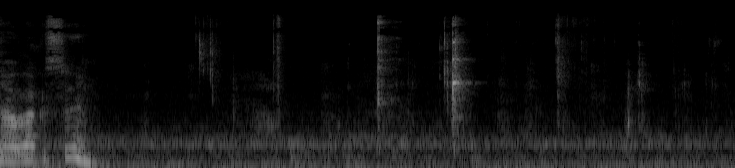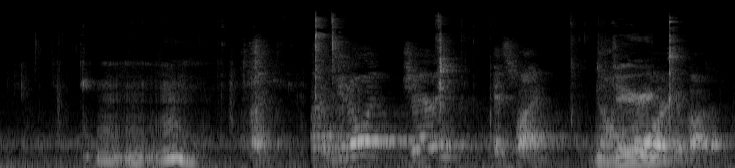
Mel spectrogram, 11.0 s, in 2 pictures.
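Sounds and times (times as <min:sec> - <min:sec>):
person chewing and smacking food: 0:01.0 - 0:06.4.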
